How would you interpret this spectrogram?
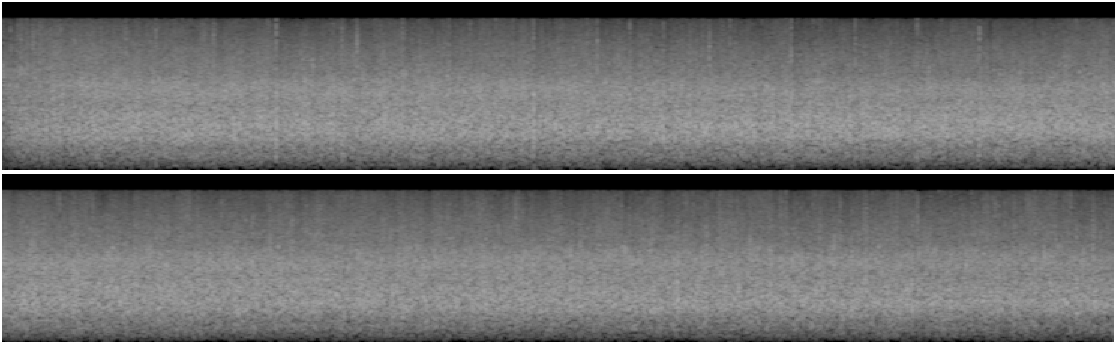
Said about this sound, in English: Of course, this cannot be done without a lot of sponsors who sponsor the hardware, the fibers, the bandwidth, the everything. So I want some applause for all these people.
